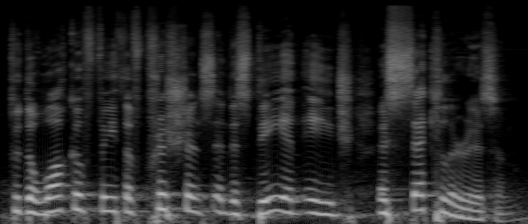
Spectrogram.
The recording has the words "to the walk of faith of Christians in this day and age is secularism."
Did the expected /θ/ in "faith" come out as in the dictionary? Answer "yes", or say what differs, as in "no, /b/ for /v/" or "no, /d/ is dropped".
yes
